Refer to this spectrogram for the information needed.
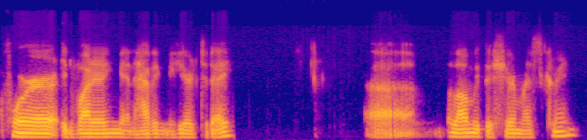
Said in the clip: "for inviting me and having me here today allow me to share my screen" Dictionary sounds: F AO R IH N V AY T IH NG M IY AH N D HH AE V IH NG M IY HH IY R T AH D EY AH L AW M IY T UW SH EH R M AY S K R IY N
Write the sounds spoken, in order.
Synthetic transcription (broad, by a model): F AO R IH N V AY T IH NG M IY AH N HH AE V IH NG M IY HH IY R T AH D EY AH L AW M IY T UW SH EH R M AY S K R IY N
